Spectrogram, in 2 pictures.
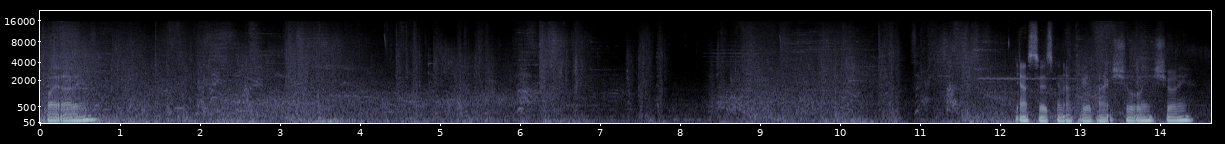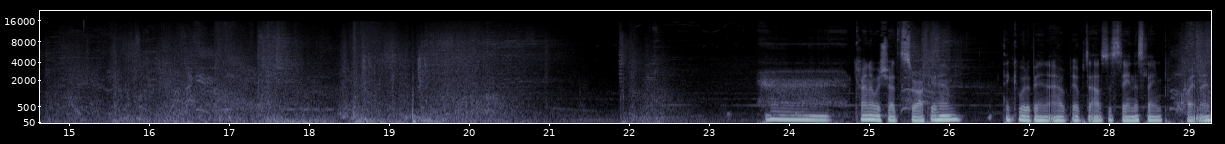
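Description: Fantasy battle sounds of spells and clashing weapons play.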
